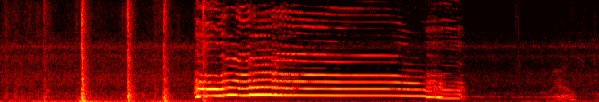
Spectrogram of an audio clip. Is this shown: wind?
no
